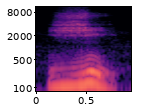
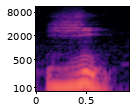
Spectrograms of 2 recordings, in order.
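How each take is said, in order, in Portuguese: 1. Começa com som de zh suave. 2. Começa com som de zh suave.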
